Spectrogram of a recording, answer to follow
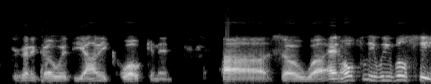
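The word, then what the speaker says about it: Janne Kuokkanen: When you see a new guy coming, but it's Yanni Kuokkanen.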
